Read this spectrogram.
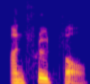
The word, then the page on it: unfruitful: American English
